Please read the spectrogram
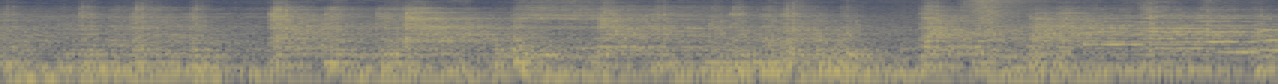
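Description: Show soundtrack played loud over outdoor loudspeakers in a percussive passage: deep drum thumps under a dense wash of sound, with rushing swells about two, three and six and a half seconds in. Held musical notes come back right at the end.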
